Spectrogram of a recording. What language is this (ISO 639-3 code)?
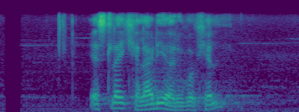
nep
